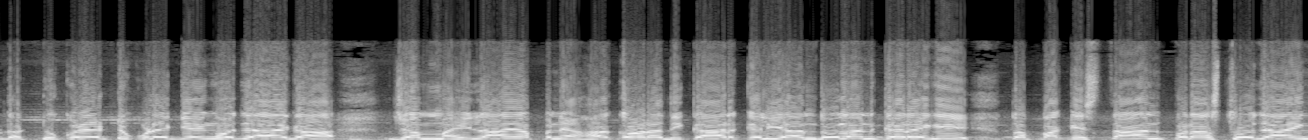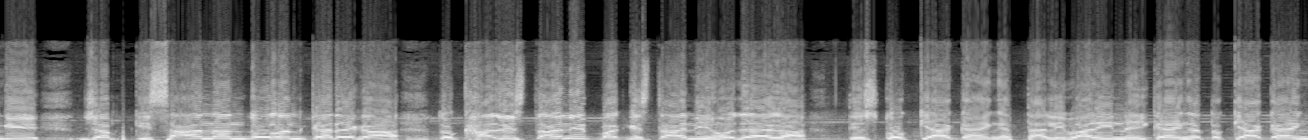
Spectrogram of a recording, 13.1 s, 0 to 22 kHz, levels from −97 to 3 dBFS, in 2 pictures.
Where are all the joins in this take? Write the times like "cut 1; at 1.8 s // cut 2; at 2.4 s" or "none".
none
